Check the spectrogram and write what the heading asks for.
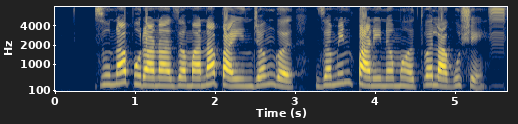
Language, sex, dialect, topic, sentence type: Marathi, female, Northern Konkan, agriculture, statement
